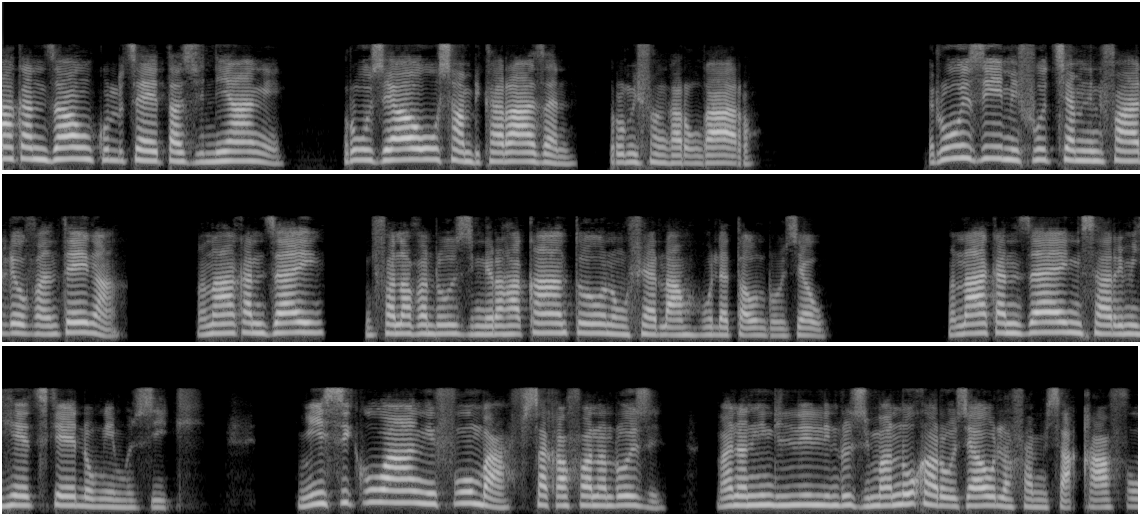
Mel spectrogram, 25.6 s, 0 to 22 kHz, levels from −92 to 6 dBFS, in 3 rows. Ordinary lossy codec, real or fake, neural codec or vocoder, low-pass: none; fake; codec, 16 kHz, 2 kbps, FunCodec, trained on Chinese and English, 25 frames a second; none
